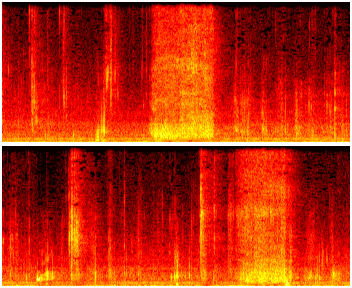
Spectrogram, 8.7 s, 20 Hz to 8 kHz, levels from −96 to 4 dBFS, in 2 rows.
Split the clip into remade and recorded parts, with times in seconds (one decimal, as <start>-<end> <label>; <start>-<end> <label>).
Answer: 0.0-8.7 recorded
